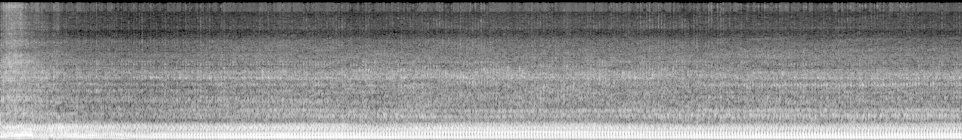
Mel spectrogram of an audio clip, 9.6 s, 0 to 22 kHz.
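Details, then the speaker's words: 2004 Chevy Cavalier, 2.2 L Ecotec I4 with a 57 mm turbo, first start on two-year-old fuel with no intake or exhaust sensors: catches into a loud, deep, droning idle as the wide-open wastegate bypasses the turbo; loud exhaust from the open wastegate. "And as far as the tone of the video, or tone of the exhaust, the wastegate's wide open right now. So a majority of the exhaust, instead of going to the turbo and getting muffled, it's just bypassing it and coming straight out the exhaust."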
